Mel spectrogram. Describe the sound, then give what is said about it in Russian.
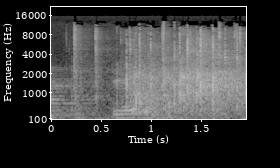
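Bank employees applaud to greet Shipuchin: a brief, dense patter of clapping builds up after a short opening and continues steadily to the end, with a voice briefly heard near the start. “Это аплодисменты, которыми служащие банка приветствуют Шипучина.”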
